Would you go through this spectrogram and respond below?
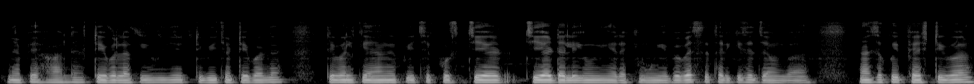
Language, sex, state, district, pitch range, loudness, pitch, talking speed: Hindi, male, Chhattisgarh, Rajnandgaon, 100-105 Hz, -28 LUFS, 100 Hz, 195 wpm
